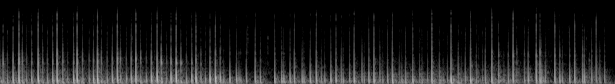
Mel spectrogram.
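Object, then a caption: Flat-screen TV glass panel. Fingertips and nails tap and scratch the solid, glossy black glass panel of a large wall-mounted flat-screen TV, with the recorder held close. A rapid, steady run of about thirty short, dull taps sits low in pitch with almost no brightness. Each tap stops dead with no ring, over a soft scratchy rustle.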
